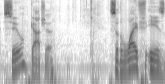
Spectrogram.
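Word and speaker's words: Sioux: I'm not even going to try to pronounce that. Dewacetan and it's Sue.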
